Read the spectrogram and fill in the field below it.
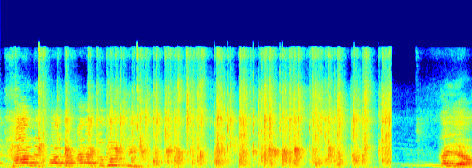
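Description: A children's class at Al-Bashir institute claps for a young student after she writes a letter, with dense rapid hand claps mixed with excited children's voices and shouts, ending in a brief pause before talk resumes.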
